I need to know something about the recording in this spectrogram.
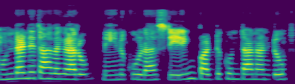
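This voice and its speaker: A woman's voice: fairly high pitch, fairly even intonation, fast, a bit bright, no room sound, dull audio, natural voice. Woman voicing a teasing young man in love.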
